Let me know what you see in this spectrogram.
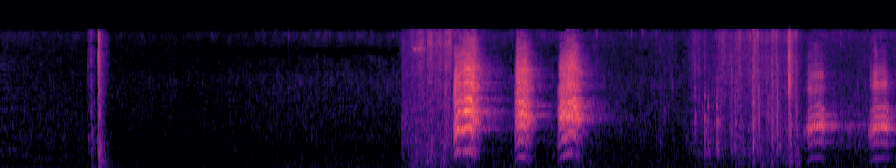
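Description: Common raven calling: three loud, harsh croaks in quick succession about halfway through, then two more near the end. A single sharp knock sounds about a second in, and a run of faint quick taps comes just before the last calls.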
